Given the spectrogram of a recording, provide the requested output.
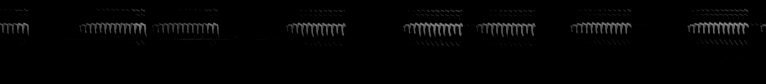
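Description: Bohemian waxwings giving high, thin, buzzy trills, each about half a second long, repeated in quick succession as several birds call together.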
